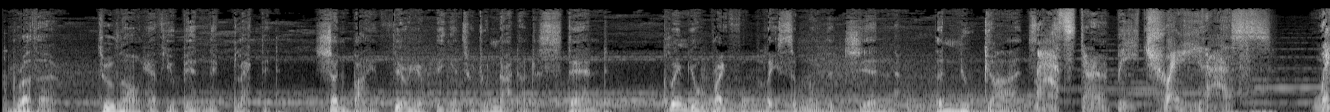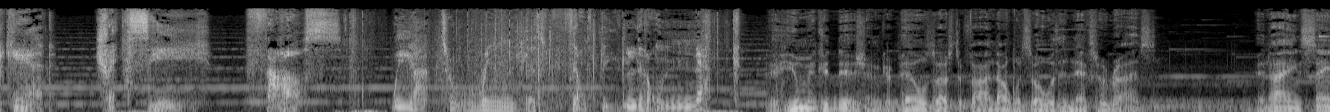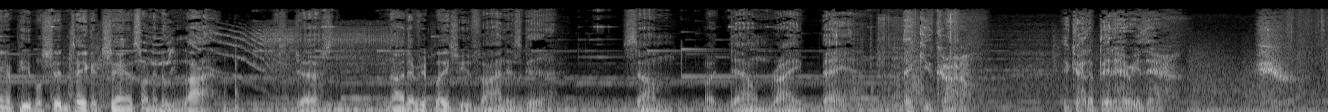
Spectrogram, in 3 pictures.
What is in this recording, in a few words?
Animation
